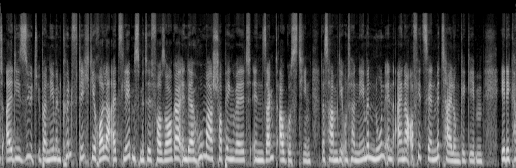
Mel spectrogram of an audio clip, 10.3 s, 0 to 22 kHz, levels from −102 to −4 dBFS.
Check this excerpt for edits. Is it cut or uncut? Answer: cut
